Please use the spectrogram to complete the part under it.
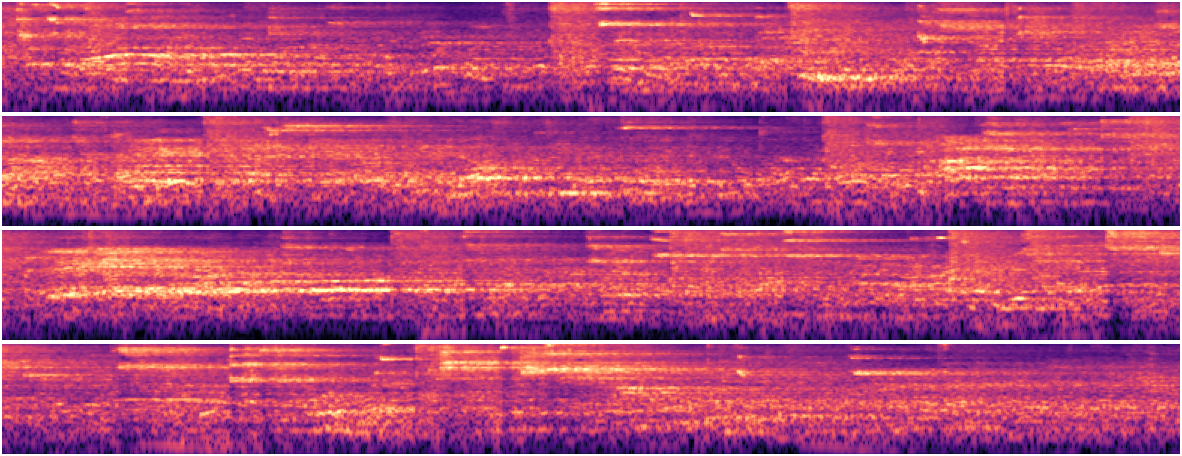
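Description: Young men call out and talk loudly during play.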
